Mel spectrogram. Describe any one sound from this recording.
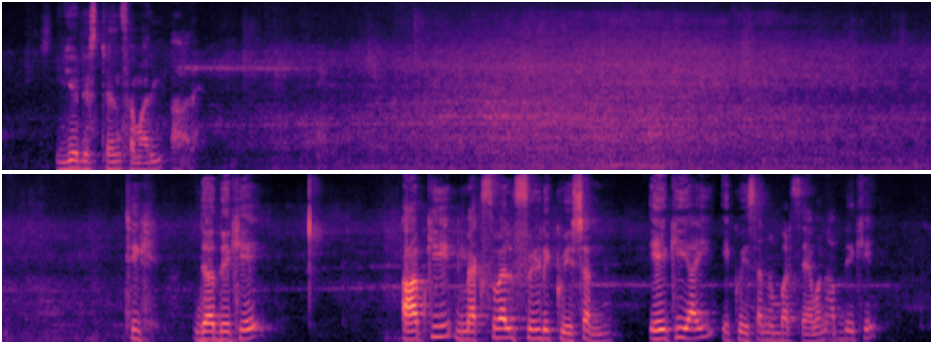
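A man speaks calmly and clearly, as if explaining a lesson.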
